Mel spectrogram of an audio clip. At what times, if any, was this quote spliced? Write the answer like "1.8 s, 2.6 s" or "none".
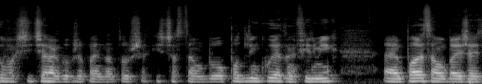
none

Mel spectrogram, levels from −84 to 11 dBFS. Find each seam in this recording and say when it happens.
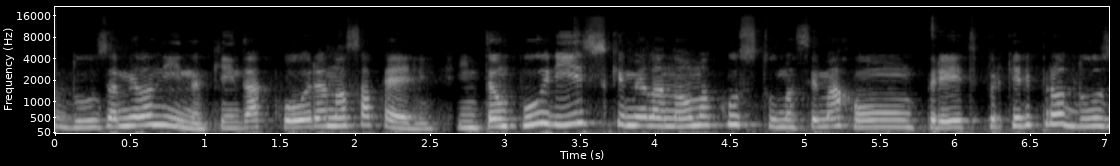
2.6 s

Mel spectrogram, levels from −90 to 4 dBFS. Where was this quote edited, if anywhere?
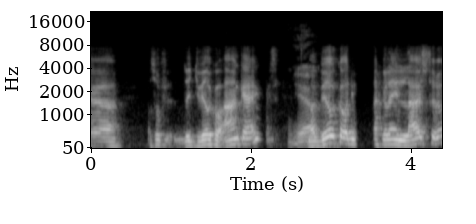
none

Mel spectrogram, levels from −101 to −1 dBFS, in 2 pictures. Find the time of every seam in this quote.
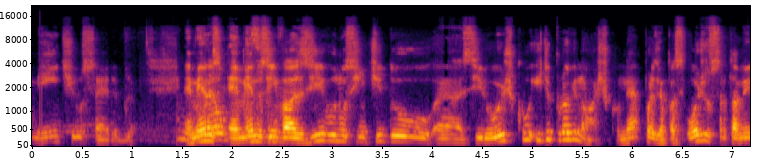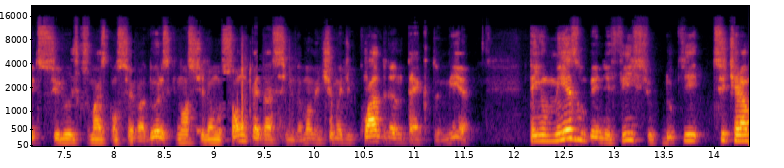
1.5 s

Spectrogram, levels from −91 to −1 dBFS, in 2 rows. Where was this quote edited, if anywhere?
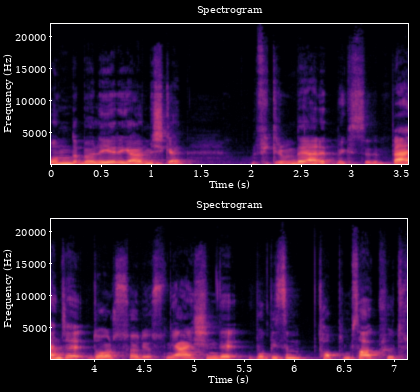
none

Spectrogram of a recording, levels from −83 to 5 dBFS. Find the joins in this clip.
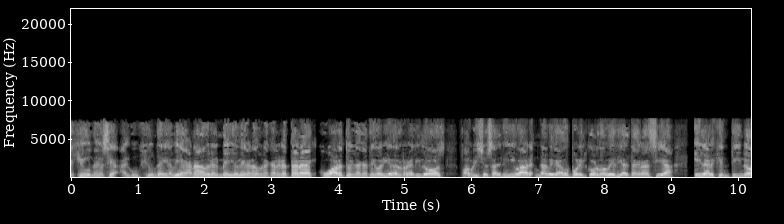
3.7 s, 7.0 s

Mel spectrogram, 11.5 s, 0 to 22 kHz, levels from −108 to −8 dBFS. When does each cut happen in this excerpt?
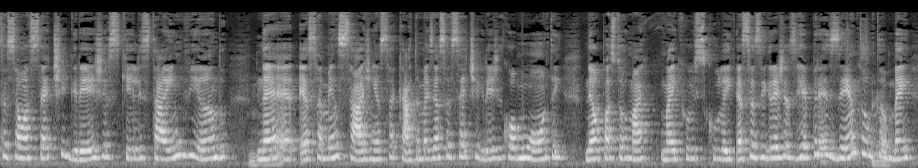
6.3 s, 9.2 s

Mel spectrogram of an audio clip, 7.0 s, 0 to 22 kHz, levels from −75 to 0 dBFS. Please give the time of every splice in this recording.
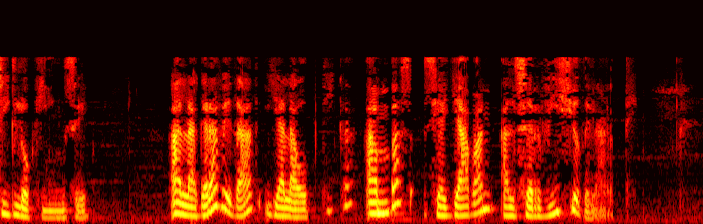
3.6 s

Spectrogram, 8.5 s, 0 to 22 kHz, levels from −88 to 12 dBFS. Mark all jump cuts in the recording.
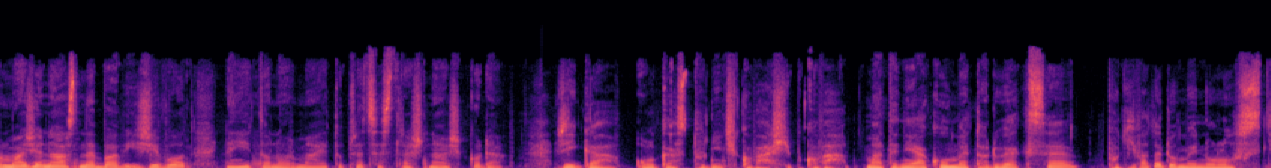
1.4 s

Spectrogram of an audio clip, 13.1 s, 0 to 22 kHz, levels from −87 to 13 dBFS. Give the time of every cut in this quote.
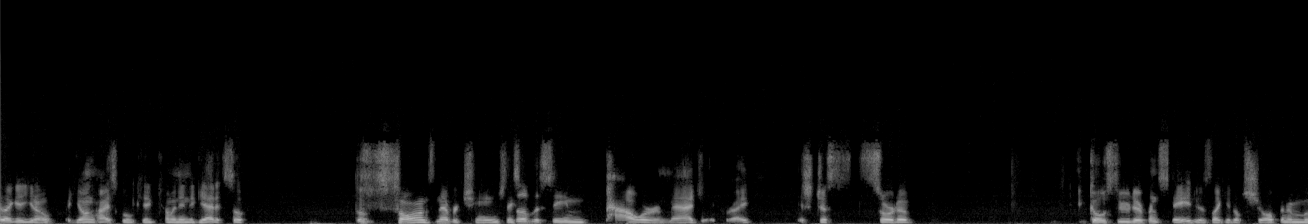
5.1 s

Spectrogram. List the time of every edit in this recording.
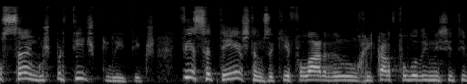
none

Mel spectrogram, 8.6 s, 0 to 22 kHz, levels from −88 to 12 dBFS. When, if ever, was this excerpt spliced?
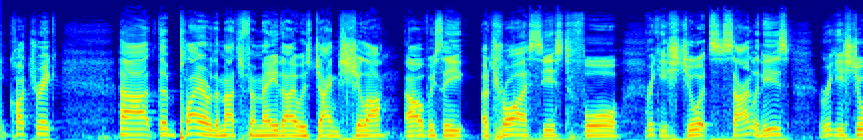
4.0 s, 6.4 s, 7.5 s

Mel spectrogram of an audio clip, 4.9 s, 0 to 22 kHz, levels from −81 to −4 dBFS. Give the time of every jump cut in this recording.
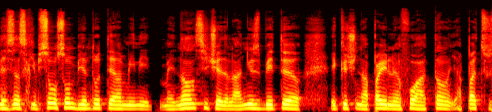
1.5 s

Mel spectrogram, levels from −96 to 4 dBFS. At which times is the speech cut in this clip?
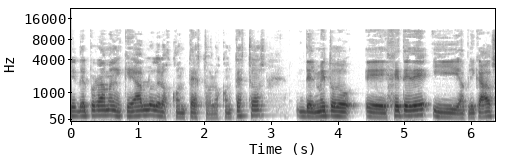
none

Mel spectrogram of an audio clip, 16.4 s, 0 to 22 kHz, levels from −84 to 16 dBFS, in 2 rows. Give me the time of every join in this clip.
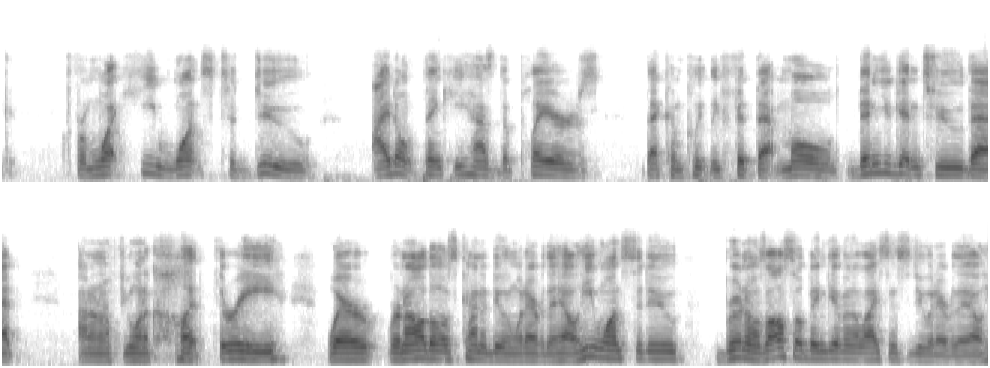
7.0 s

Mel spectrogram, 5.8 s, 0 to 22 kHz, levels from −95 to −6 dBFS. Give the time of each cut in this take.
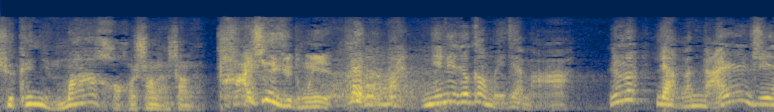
2.7 s

